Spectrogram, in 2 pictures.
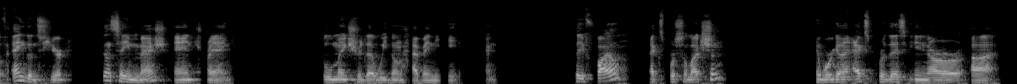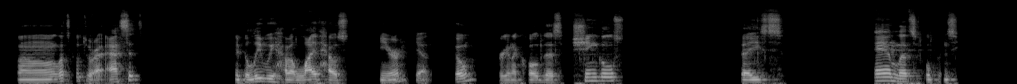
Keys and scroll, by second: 15.3-18.3 typing.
